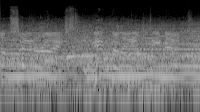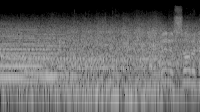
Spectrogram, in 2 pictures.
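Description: Arena goal horn sounding a steady multi-tone chord right after a goal, over crowd noise; it cuts off about four seconds in.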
